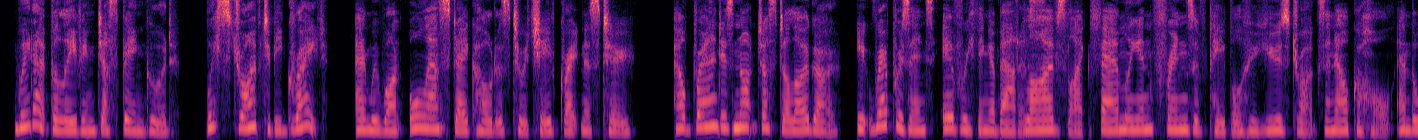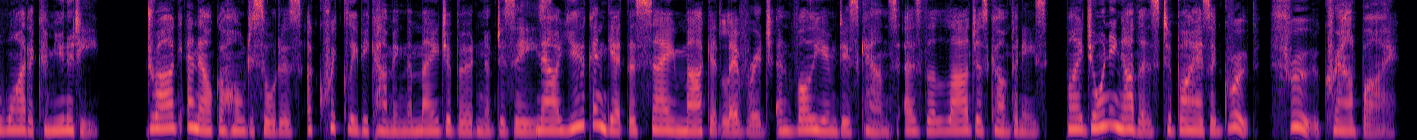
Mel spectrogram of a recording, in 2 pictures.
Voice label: Natural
